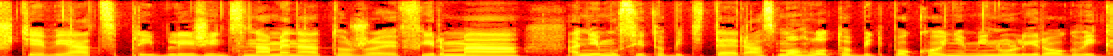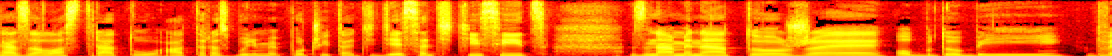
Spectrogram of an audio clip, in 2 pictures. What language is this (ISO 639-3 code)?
slk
